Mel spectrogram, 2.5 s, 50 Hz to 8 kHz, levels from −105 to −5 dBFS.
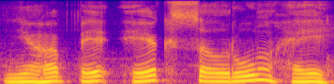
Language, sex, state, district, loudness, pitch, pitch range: Hindi, male, Uttar Pradesh, Saharanpur, -11 LUFS, 150 Hz, 140-165 Hz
